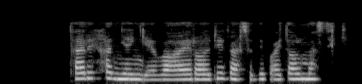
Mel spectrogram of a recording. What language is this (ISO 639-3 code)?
uzb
